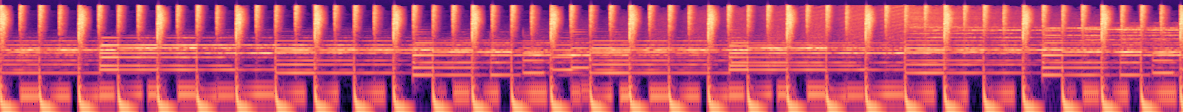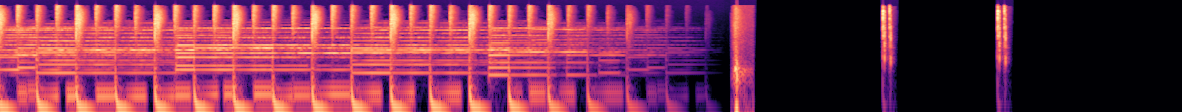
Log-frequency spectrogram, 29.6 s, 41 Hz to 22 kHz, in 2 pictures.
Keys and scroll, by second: 20.4 ctrl+shift+j.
